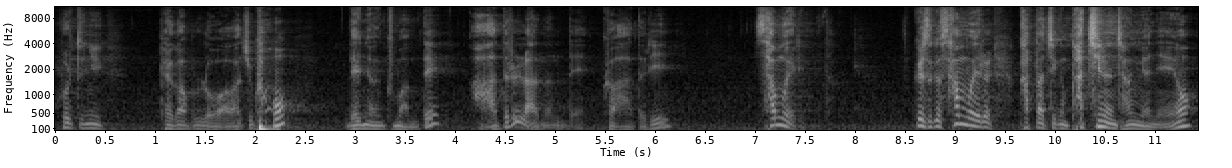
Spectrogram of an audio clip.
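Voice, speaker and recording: A male pastor preaches with animated storytelling, his pitch leaping and dropping. His voice is bright and a little husky, and it rings in the long reverb of a church sanctuary. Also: moderate pace. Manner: animated storytelling, calls for amen responses. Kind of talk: sermon.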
